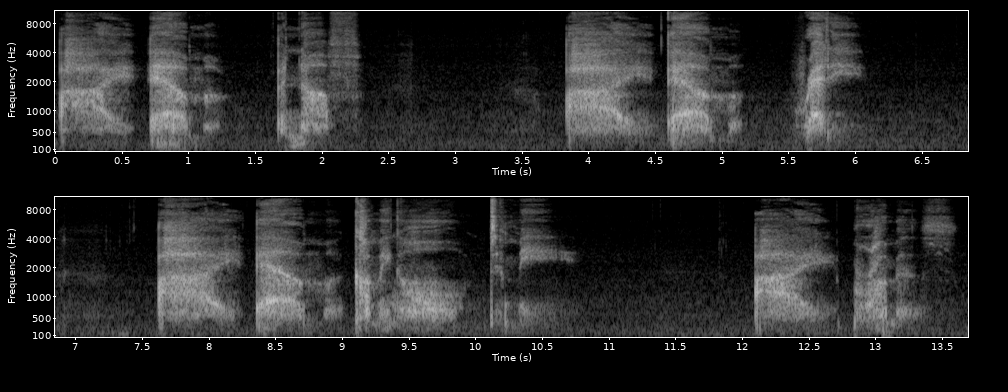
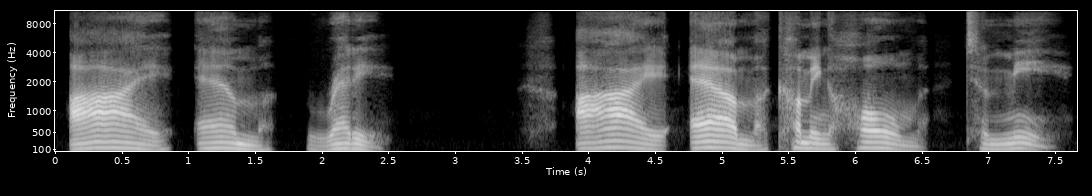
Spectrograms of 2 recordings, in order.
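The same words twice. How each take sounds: First: Much softer, slow whispered affirmations. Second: Slow, firm affirmation spoken out loud. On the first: Guide whispers affirmations for the group to echo. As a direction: breathe the words as a whisper. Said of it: "And now say it with a whisper". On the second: Guide leads the last round aloud, slow and firm. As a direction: say it strongly and slowly. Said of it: "Last time out loud". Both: Shown as a demonstration.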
